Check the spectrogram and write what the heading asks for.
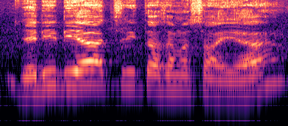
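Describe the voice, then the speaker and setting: A man tells his own story as an interview guest, and his voice sits fairly high for a man. He acts out the lines of everyone in the story, and his pitch jumps up and down as he does. A faint hiss runs under the recording. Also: moderate pace, low-quality recording. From Medan, Indonesia. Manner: animated storyteller who acts out quoted dialogue. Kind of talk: personal testimony in an interview.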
